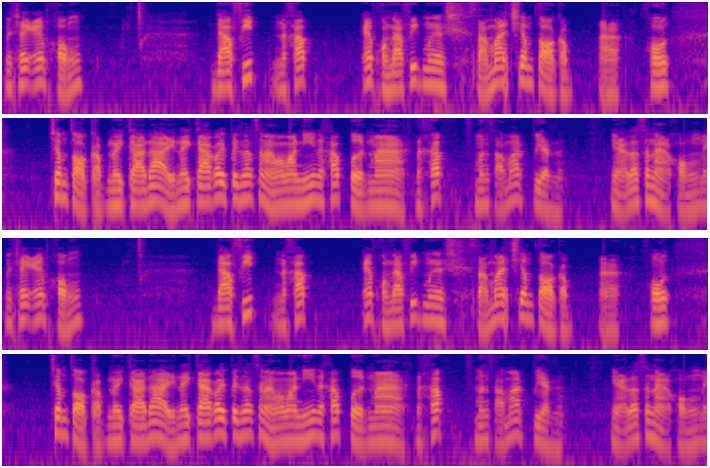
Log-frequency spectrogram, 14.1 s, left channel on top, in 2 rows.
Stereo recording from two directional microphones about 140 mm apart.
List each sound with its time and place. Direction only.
0.0 s speech: 30° left (ahead or behind)
1.3 s a sound: 40° left (ahead or behind)
3.5 s speech: 45° left (ahead or behind)
11.7 s speech: 10° left (ahead or behind)
13.1 s speech: 25° left (ahead or behind)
